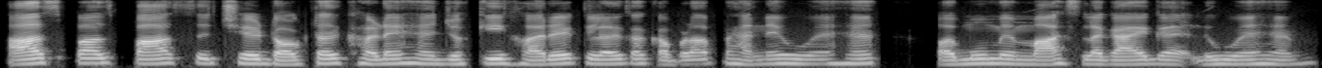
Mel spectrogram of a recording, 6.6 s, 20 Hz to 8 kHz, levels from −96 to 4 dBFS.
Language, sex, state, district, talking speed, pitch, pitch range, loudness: Hindi, male, Jharkhand, Palamu, 210 wpm, 150 Hz, 140-155 Hz, -21 LUFS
